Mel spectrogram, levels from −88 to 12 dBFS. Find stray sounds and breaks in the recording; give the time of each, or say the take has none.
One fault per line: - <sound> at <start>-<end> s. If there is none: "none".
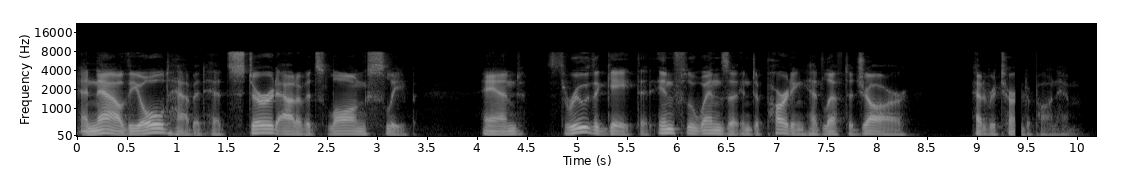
- dropout at 9.4-9.4 s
